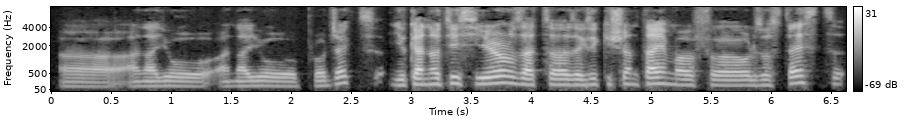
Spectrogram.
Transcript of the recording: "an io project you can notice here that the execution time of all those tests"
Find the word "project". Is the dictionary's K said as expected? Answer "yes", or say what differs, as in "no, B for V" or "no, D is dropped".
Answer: yes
